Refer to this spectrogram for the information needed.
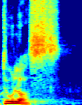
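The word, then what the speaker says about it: Doulos (δοῦλος): How do you say that? just a second, my friends. Friends, this is one of the first times that we will have it pronounced in the right way. Tell me, doulos. He's laughing so hard now. Okay. Just think about something very serious, and then you tell us how it's pronounced. Doulos. Doulos, something like that.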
